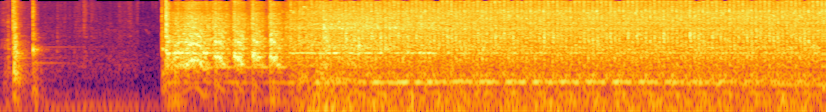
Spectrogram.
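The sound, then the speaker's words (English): An old car engine cranks briefly, then catches with a loud roar and settles into a steady, rumbling idle with a low rhythmic chug, and no one speaks. “So maybe start her up.”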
